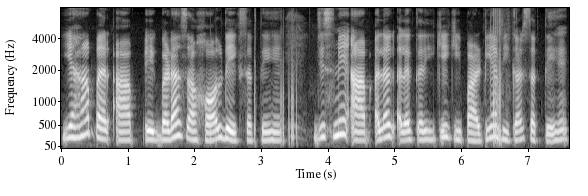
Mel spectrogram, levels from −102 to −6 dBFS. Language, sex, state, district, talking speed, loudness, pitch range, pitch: Hindi, male, Himachal Pradesh, Shimla, 165 wpm, -15 LUFS, 175-225 Hz, 185 Hz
